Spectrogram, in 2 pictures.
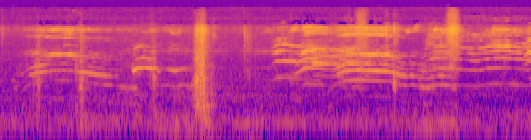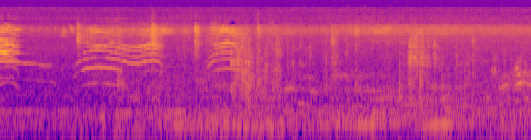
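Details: Little and adult cats, including a ginger cat, meowing from hunger; a busy stretch of many short, arched meows from several cats overlapping, with knocks and clatter between, fading into quieter calls.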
